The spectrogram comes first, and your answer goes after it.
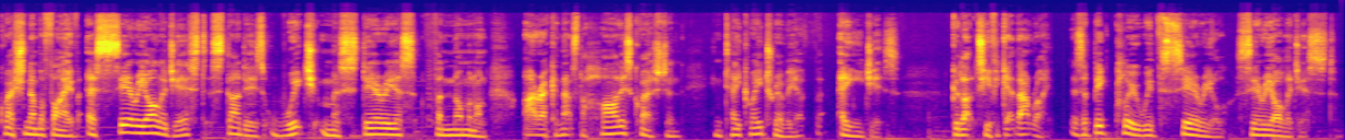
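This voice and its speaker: A man hosting a pub quiz podcast, reading questions and answers in a clear, deliberate way with casual asides. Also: mid-range voice, a little mellow. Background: music under the voice.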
